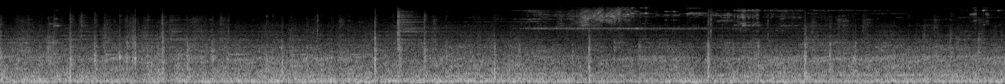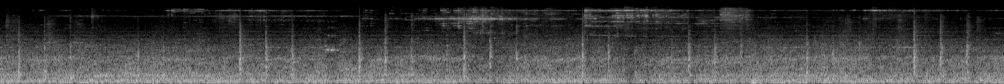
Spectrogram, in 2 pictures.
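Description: Train wheels click and clatter over rail joints.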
